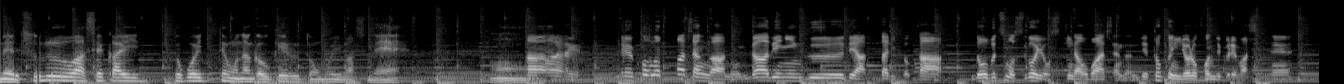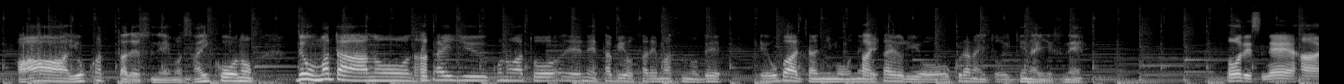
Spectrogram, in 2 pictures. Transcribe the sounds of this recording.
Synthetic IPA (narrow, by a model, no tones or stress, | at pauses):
ne̞t͡sɨɾɯ̟βase̞kaid̪̥o̞ko̞it̪ːe̞mo̞nãŋkaɯ̟ke̞ɾɯ̟t̪o̞ːmo̞imasɨne̞ | ɯ̃ːhaideko̞no̞obaːt͡ɕãŋɡaːno̞ɡaːd̪eɲ̟ĩŋɡɯ̟d̪e̞at̪ːaɾʲit̪o̞kad̪o̞ːbɯ̟t͡sɨmo̞sɨɡo̞io̞sɨ̥kʲinao̞baːt͡ɕã̰nːa̰nd̪e̞t̪o̞kɯ̟ɲ̟ijo̞ɾo̞kõ̞nd̪e̞kɯ̟ɾe̞masɨ̥ne̞ | aːjo̞kat̪ːad̪e̞sɨne̞masaiko̞ːno̞ | d̪e̞mo̞mat̪aːno̞sekaiʑɨːko̞no̞at̪o̞eːne̞t̪abʲio̞saɾe̞masɨno̞d̪e̞ | o̞baːt͡ɕãɲ̟ːimo̞ne̞ot̪ajo̞ɾʲio̞ːkɯ̟ɾanait̪o̞ike̞naid̪e̞sɨne̞ | so̞ːd̪e̞sɨne̞ha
